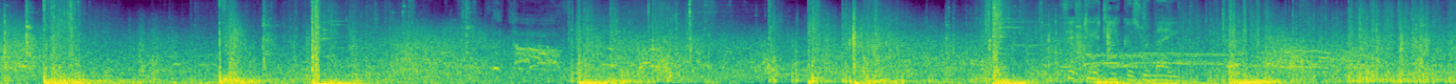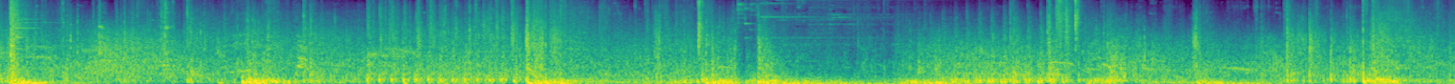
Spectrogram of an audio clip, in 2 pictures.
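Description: Explosions boom and rumble nearby.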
